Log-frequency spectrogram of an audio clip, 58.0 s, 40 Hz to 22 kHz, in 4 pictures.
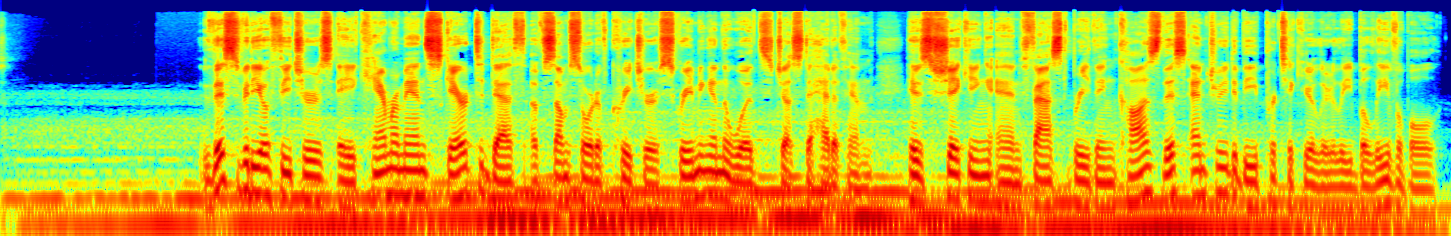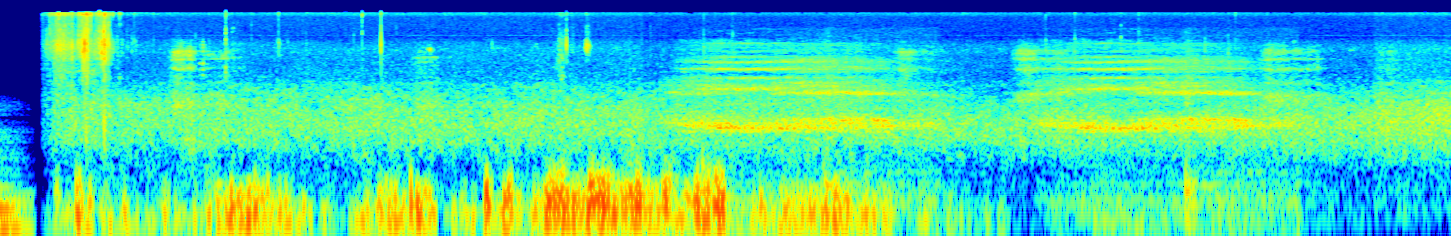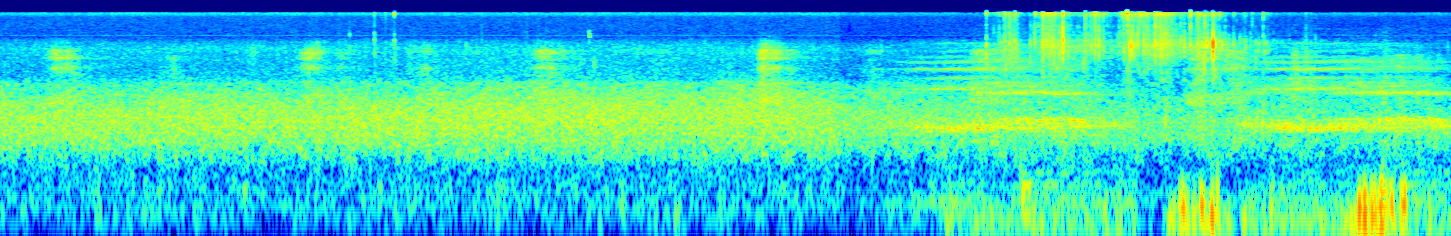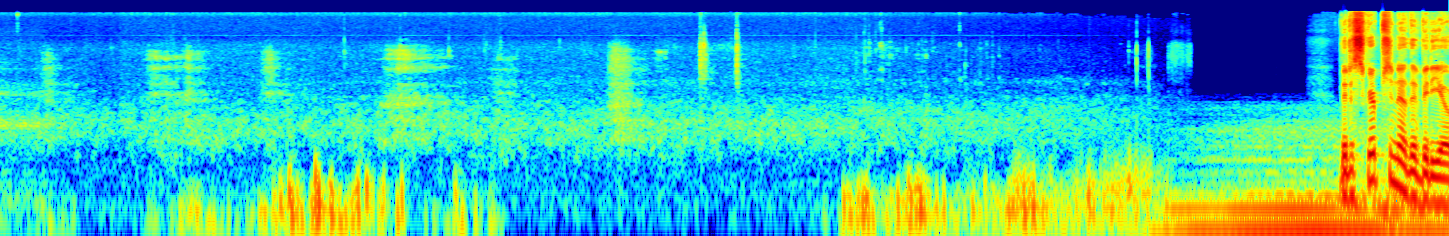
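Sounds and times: person breathing fast and heavily: 0:21.0 - 0:35.2, 0:36.4 - 0:51.1.

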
